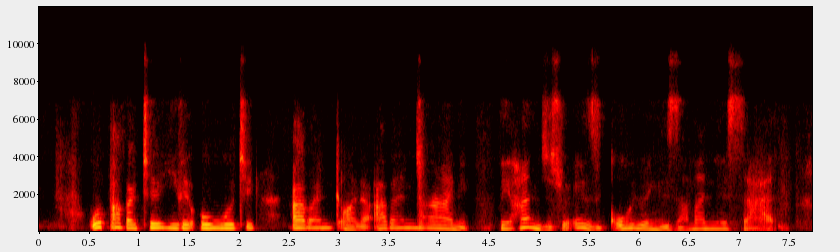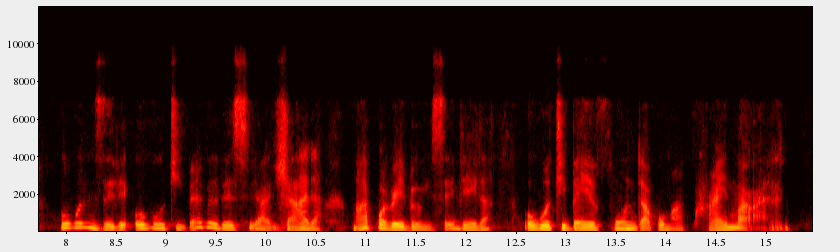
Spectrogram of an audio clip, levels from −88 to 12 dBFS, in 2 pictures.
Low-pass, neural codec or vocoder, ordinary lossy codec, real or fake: 7.2 kHz; codec, 16 kHz, 1.1 kbps, Voila-Tokenizer; Opus, 16 kbps; fake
